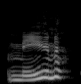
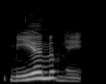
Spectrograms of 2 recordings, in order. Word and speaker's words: mien: And it's mean, M-I-E-N. Edward says that Bella's mean changed. And I was like, the fuck is that? – Who's mean? – I googled it and hit the pronounce button. I would have said mean.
